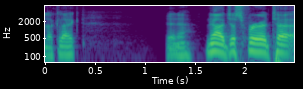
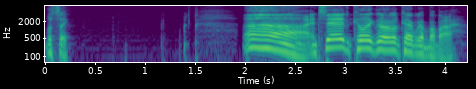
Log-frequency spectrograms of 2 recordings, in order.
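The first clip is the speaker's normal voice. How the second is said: ordinary delivery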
